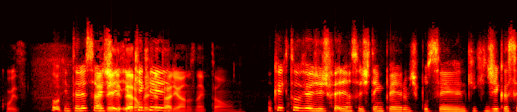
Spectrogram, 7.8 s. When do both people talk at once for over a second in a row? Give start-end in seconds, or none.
1.4-2.6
